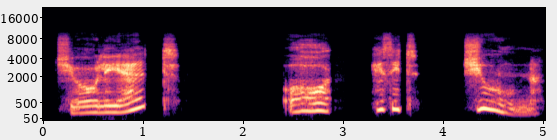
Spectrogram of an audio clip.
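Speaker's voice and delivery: spirit guide speaking through the medium; slow foreign spirit growl. A narrator's reading. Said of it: "growly voice".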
